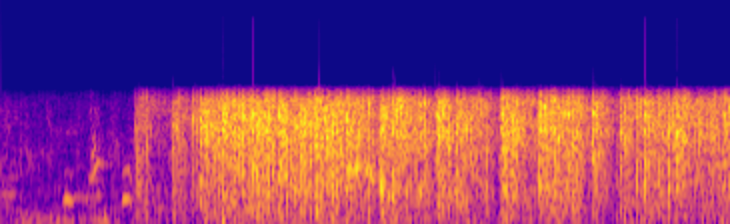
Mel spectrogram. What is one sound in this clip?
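A firework fountain hisses and crackles loudly, close by.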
